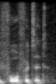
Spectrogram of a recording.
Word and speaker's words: forfeited: You've got foreign, you've got sovereign, seized, weird, counterfeit, forfeited. It's pronounced actually forfeited.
